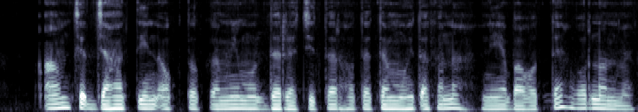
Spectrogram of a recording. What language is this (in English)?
Santali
